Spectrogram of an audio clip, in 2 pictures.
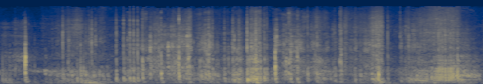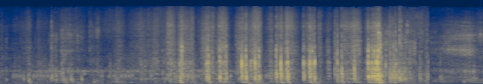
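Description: Cabin air filter being pulled by hand out of its plastic housing under the dashboard: a run of scrapes, rustles and sharp clicks from the filter and plastic parts.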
